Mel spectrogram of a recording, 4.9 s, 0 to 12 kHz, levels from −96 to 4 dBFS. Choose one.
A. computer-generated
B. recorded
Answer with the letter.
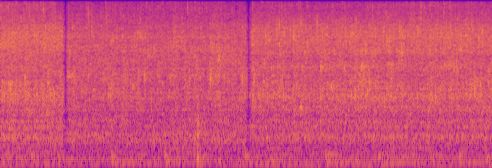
A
